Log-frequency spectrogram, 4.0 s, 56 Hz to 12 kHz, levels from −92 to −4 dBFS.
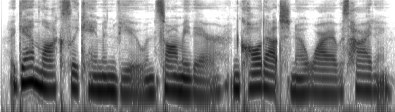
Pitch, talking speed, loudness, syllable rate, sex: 160 Hz, 275 wpm, -17 LUFS, 6.2 syllables/s, female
